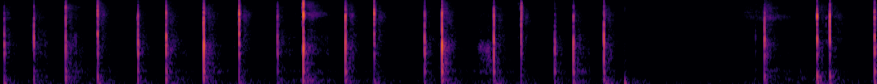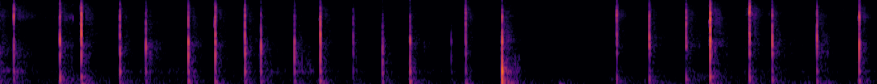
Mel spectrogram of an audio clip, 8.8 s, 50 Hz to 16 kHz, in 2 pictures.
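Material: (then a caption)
Cardboard. Empty cardboard Apple product boxes are tapped rapidly, giving about 43 short, dry, bright knocks with a faint hollow tone around 613 Hz. A brief pause a little past three seconds splits the quick tapping runs. The empty boxes give an especially pleasing, crisp tapping sound.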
